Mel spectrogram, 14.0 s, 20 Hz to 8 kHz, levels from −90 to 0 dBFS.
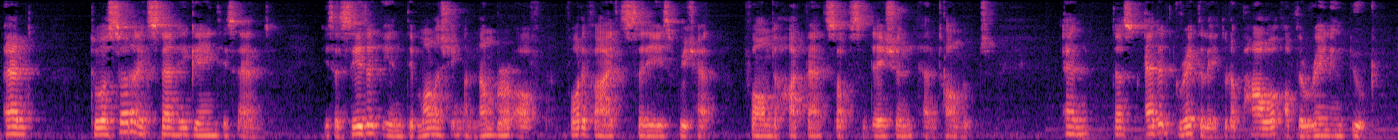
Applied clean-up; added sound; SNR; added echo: none; none; none; none.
